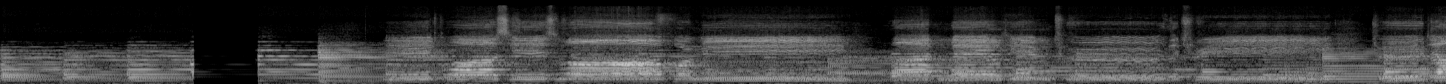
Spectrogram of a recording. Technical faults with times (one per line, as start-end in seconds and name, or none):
1.94-2.58 audio dropout to a faint residue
